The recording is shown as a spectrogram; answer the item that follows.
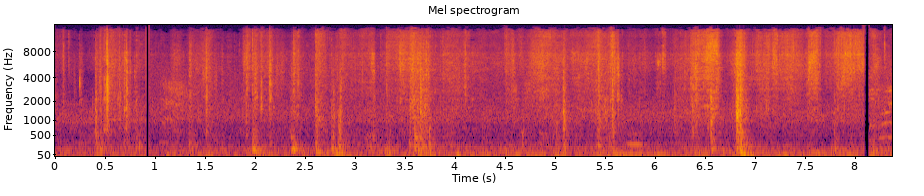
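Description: Irregular knocks, bumps and rustling as a padded window storage bag is pushed into place against a campervan's rear side window, with a person stepping and shifting about on the van's load floor. The sharpest knock comes about seven seconds in.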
